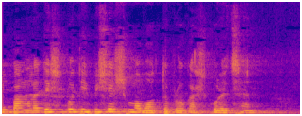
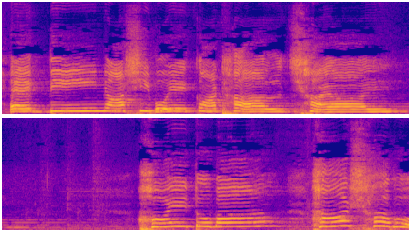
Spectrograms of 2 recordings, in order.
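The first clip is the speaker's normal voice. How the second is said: slow recitation with long drawn-out vowels; poem recitation; 3 semitones higher, much slower than usual. Acted. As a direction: recite it slowly, lifting and sustaining each phrase. (ধীর লয়ে টেনে টেনে কবিতা আবৃত্তি)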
